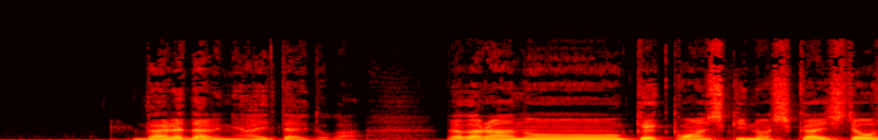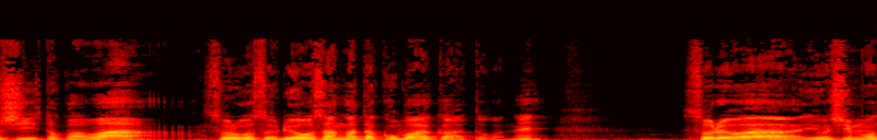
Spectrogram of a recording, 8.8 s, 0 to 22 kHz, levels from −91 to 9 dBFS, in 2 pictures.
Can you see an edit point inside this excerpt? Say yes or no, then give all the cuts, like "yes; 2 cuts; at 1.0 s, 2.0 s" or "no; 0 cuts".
no; 0 cuts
